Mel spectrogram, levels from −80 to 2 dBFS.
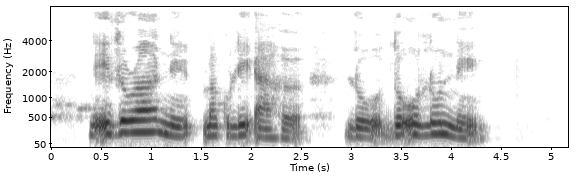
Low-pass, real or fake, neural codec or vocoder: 7.2 kHz; real; none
